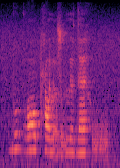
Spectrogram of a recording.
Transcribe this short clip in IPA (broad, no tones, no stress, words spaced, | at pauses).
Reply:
ɡu ɡʱɔːpħɔlʲɔ̰zṵ lʲʊdɛ hṵ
